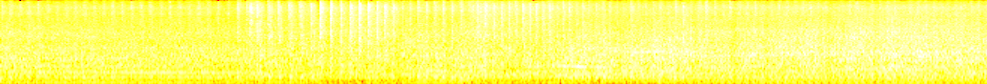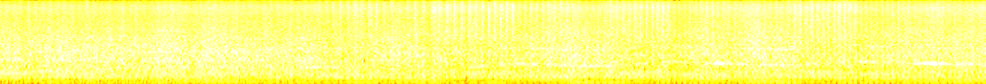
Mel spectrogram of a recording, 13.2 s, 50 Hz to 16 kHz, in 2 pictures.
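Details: 1969 Gravely 432 after the carb main jet, out too far, was leaned and the carb cleaned. Single cylinder chugs steadily at a brisk, even rate under load with no popping or banging on acceleration, running well.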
